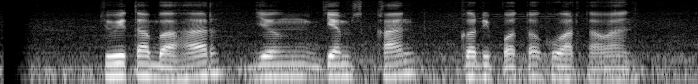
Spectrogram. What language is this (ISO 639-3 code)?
sun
